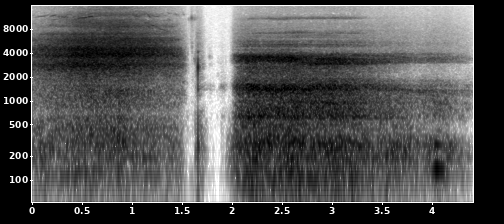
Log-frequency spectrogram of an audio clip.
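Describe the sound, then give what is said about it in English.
A long, airy inhale is followed by a brief pause, then a slow, steady exhale that gradually fades. The breathing is clear, with no talking. “Breathe in deeply and exhale slowly.”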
